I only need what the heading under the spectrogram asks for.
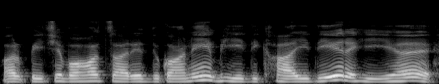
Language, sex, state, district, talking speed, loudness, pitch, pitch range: Hindi, male, Jharkhand, Ranchi, 135 wpm, -16 LUFS, 140 Hz, 135-150 Hz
